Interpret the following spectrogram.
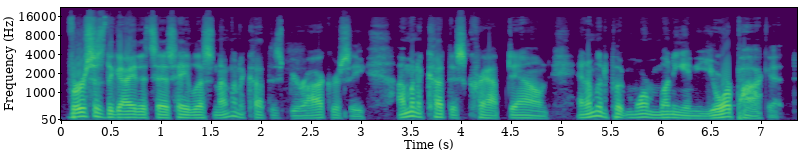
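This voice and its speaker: Emphatic low-voiced man on a podcast. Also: fairly bright tone, dry recording. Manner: emphatic, mocking, repeats himself. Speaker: podcast co-host. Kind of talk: casual political chat.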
